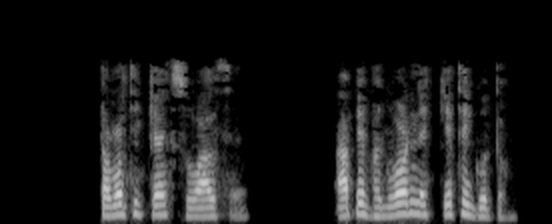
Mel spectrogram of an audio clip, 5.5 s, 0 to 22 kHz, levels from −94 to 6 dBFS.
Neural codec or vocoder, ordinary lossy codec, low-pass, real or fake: codec, 16 kHz, 8 kbps, FreqCodec, smaller model; MP3, 32 kbps; 7.2 kHz; fake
